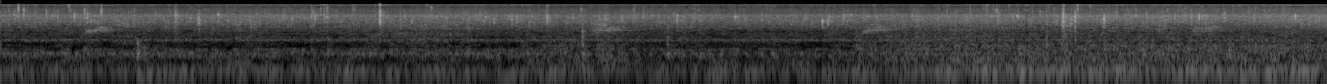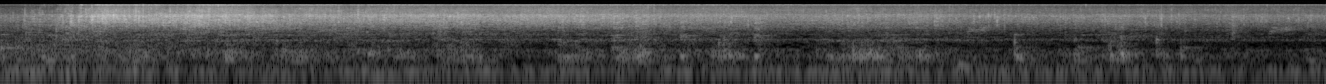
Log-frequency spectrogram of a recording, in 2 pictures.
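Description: Onion-tomato masala frying and sizzling in a clay handi while stirred with a wooden spoon. About seven seconds in a sudden loud steam hiss rises as a little water goes into the hot masala, then slowly eases off.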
